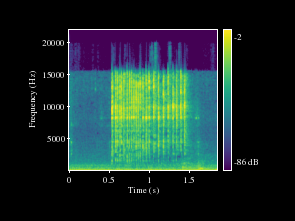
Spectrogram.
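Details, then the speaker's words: Newly bought ratcheting wrench set, 19 mm and 17 mm wrenches: quick run of about fifteen crisp, even ratchet clicks over a second; some play noted, less on the 17 than the 19, but the pawl engages cleanly and the ratchet works normally. "принципе нормально работает посмотрим так этот на 19 этот на 17 люфта меньше чем на 19-м трещотка тоже вроде работает"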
